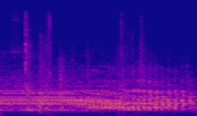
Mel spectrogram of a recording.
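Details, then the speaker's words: Samsung refrigerator making a constant low droning hum with a faint warble and occasional ticks; it stops when the fridge or freezer door opens and is loudest at the back near the light; source not pinned down. "it stops. When I close it, it begins again. When I open the freezer compartment, it stops, but in the back, where that light is, it seems to be where it's emanating from. It's much louder there."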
